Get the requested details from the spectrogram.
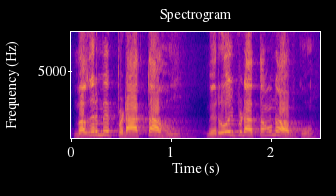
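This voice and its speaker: A man's voice: extremely high pitch, big pitch swings, fast talker, darkish tone. A man teaching an English grammar class, asking the students questions and repeating the key words.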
